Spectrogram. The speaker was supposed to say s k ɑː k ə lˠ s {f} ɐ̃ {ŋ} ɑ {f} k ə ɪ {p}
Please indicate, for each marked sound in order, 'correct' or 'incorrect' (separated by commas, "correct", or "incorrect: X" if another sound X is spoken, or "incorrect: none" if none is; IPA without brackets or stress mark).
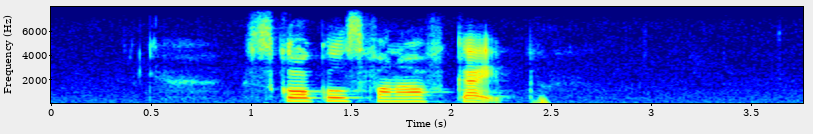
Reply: correct, incorrect: n, correct, correct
